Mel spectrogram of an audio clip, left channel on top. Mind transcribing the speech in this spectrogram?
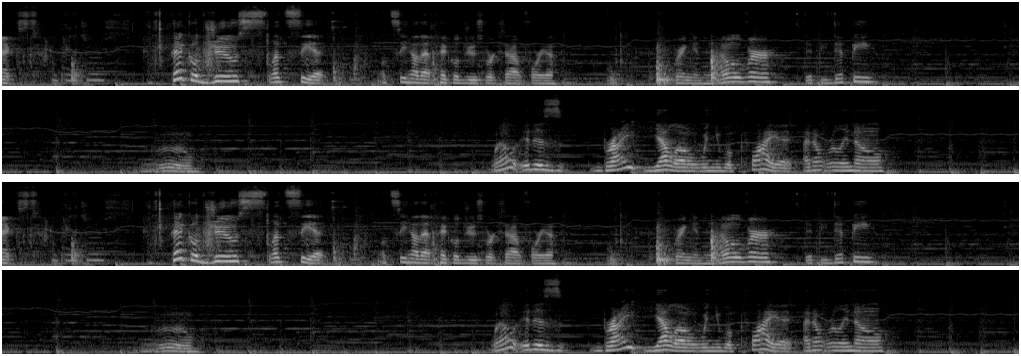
Pickle juice. Pickle juice. Let's see it. Let's see how that pickle juice works out for you. Bringing it over. Dippy dippy. Ooh. Well, it is bright yellow when you apply it. I don't really know.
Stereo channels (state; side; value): identical; both; correlation 1.00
